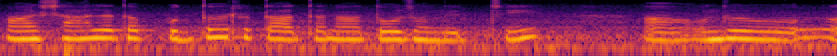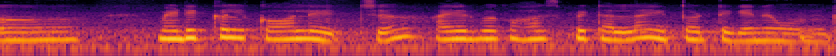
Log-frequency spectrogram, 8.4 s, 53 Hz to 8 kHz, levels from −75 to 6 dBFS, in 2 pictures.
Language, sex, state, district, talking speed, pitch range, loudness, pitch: Tulu, female, Karnataka, Dakshina Kannada, 120 wpm, 235-260 Hz, -16 LUFS, 250 Hz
